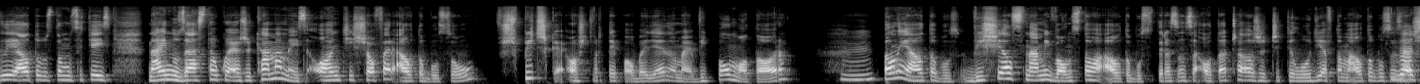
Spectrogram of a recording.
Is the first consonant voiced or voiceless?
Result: voiced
